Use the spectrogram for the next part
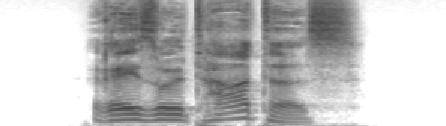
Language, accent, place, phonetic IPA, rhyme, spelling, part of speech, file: German, Germany, Berlin, [ˌʁezʊlˈtaːtəs], -aːtəs, Resultates, noun, De-Resultates.ogg
- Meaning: genitive of Resultat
